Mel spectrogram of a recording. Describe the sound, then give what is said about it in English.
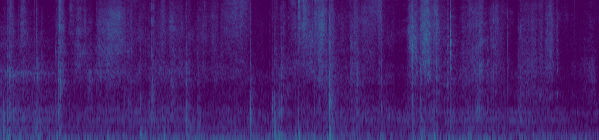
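Shuffling of a deck of oracle cards before pulling a card: steady papery rustling and soft slaps, with sharper crisp bursts now and then over six seconds. No one speaks. “Now I'm going to pull from the Starseed Oracle deck. Just giving it a shuffle.”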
